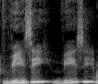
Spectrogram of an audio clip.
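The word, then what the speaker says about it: Veasey: And Representative Moore, I understand that this was one of the first pieces of legislation that you introduced, I think, along with Representative Mark Veazey, am I saying his name correctly? Yeah.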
